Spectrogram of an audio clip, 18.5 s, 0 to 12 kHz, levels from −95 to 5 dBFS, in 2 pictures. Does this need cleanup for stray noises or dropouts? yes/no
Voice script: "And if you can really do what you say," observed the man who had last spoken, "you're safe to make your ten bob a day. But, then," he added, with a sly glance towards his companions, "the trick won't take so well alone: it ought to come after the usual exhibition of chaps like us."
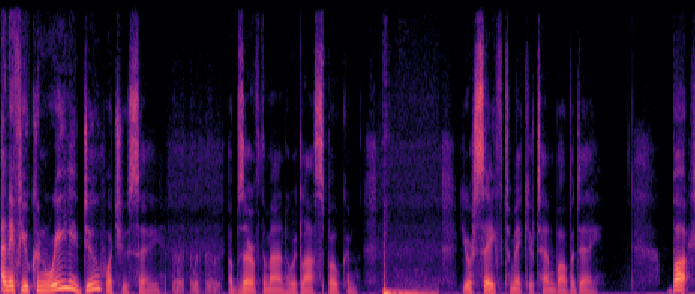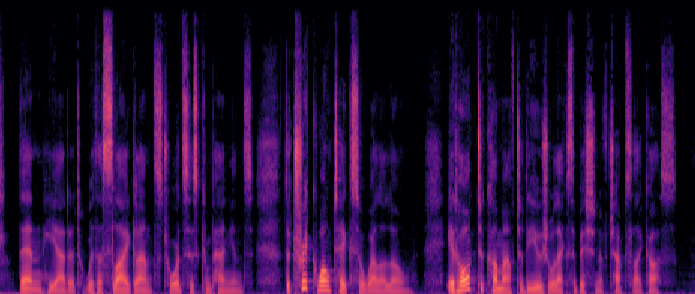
yes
